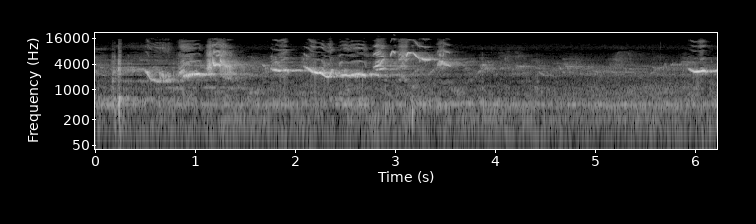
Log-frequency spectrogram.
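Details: Common blackbird singing for a mate, recorded 28 February: a run of clear, fluty whistled phrases mixed with thin high squeaks over about three seconds, then near quiet broken by one short whistled note near the end.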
